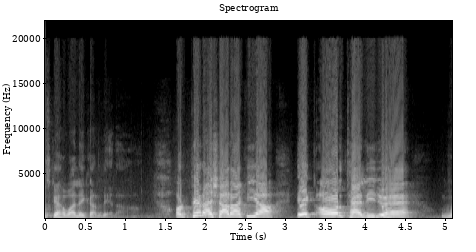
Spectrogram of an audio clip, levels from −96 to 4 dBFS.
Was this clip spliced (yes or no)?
no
